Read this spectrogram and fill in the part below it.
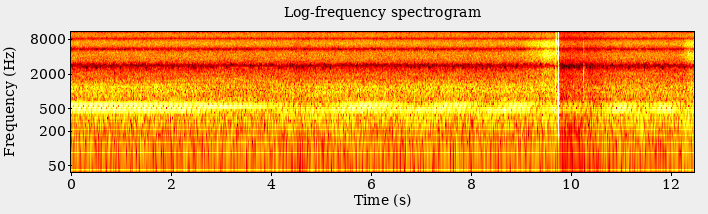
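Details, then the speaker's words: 1950s GE 20-inch plastic-blade box fan at a very low control setting, drawing close to an amp: steady low mains hum with no blade swish, then a click; motor energised but stalled, lacking torque to restart. "it's amazing just how much current it takes to move so slowly permanent capacitor motors are definitely more efficient that's drawing close to an amp to only go that slow i wonder if i stop it with my finger if it'll have enough start again"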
